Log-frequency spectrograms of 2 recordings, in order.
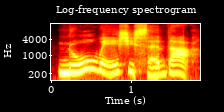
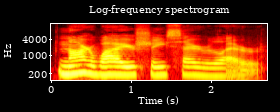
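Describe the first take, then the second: First: It is spoken in a Scottish accent. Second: It is spoken in a Southern American accent. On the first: "That's how I would say it in a Scottish accent" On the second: "I just turned into someone from the south of America"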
